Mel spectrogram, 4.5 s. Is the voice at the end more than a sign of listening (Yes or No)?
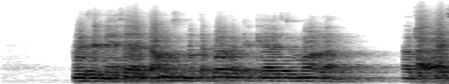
Yes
